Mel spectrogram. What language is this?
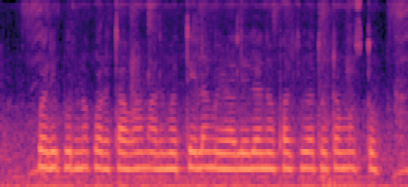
Marathi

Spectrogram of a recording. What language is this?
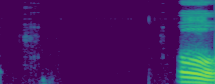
Bangla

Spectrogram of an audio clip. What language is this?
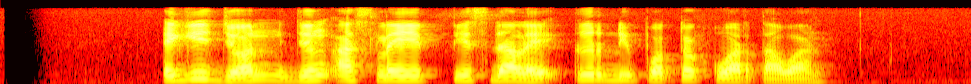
Sundanese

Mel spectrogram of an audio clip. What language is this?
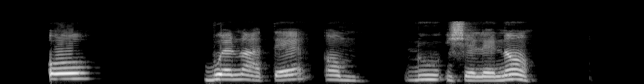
Yoruba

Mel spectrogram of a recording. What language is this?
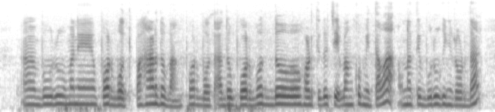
Santali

